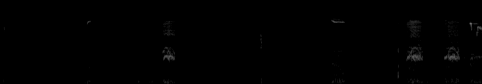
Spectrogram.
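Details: Pheasant calling: loud, harsh, broadband bursts, a single blast and then a quick cluster of three near the end, over faint background noise.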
